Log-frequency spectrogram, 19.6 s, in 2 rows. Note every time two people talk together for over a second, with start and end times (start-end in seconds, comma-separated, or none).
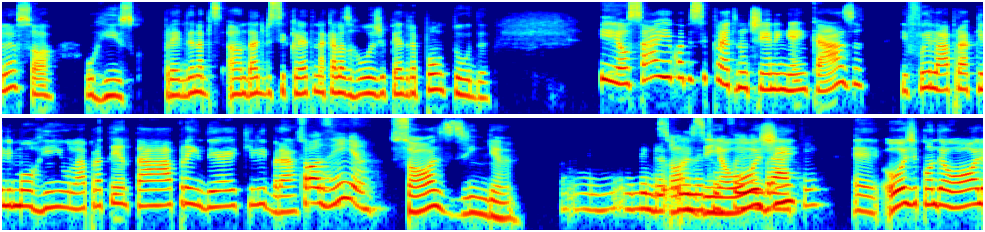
16.3-17.8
